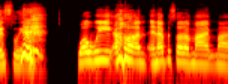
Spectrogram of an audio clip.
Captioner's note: laughs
